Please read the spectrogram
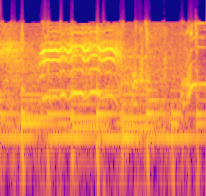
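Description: A man imitating the whistling call of a wild dog (dhole) with his voice and hand at his nose: a wavering, high-pitched call about half a second in, lasting under a second. Background music with a steady beat plays underneath.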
